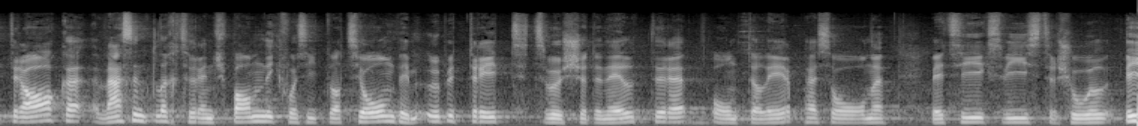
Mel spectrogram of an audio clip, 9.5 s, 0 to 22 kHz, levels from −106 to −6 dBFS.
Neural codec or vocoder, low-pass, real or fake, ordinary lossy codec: none; 14.4 kHz; real; MP3, 96 kbps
